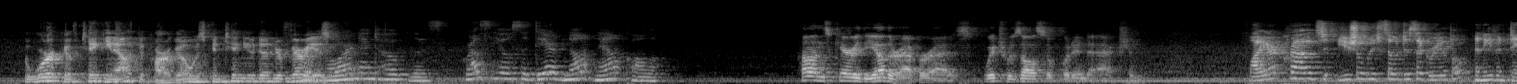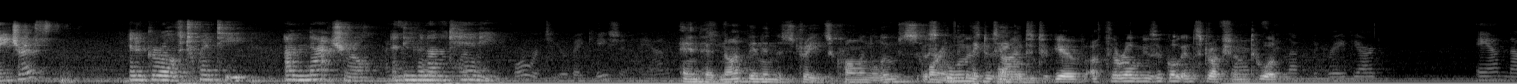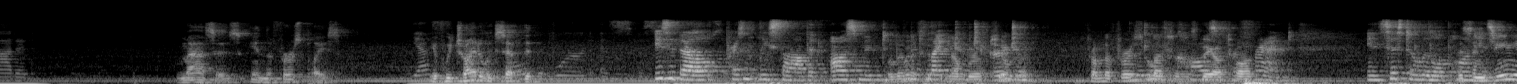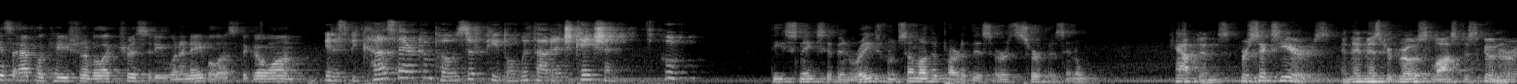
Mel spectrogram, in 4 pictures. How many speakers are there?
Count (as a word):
eight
